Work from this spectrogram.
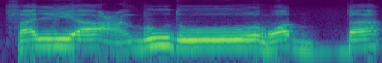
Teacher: با کے اوپر شد ہے، مضبوطی کے ساتھ پڑھیں گے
